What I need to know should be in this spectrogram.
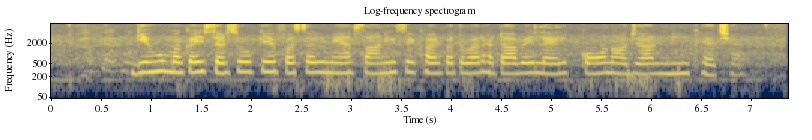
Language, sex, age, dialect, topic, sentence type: Maithili, female, 18-24, Angika, agriculture, question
